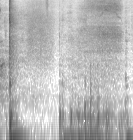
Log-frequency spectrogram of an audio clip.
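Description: A single sharp click, then a low rumble lasting about a second.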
